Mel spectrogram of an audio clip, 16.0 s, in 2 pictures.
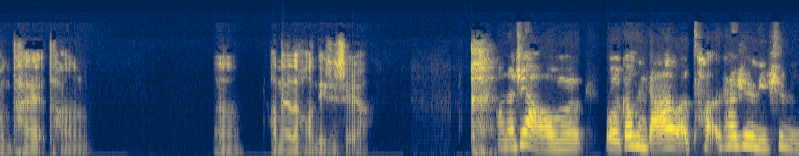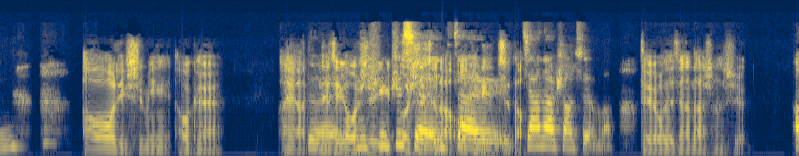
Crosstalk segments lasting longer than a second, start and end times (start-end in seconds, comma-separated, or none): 11.0-13.3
